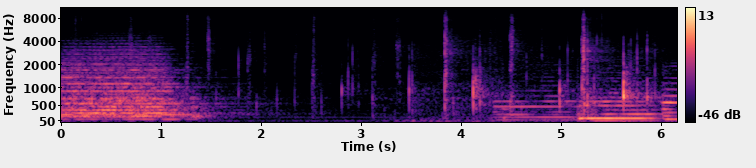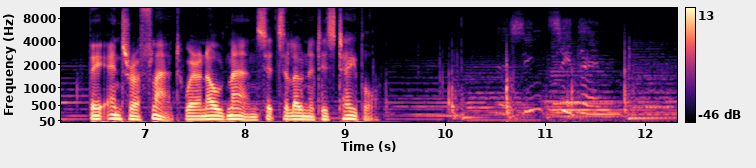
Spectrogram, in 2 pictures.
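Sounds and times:
footsteps of three men climbing a stairwell in a block of flats: 1.2s - 6.5s, 9.4s - 12.1s
speech: 6.4s - 9.4s.

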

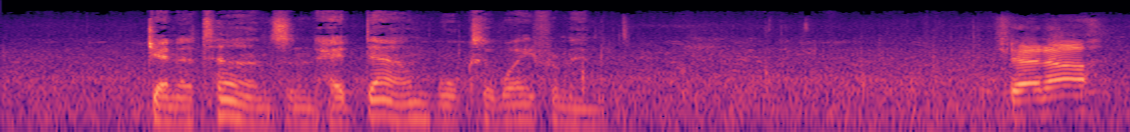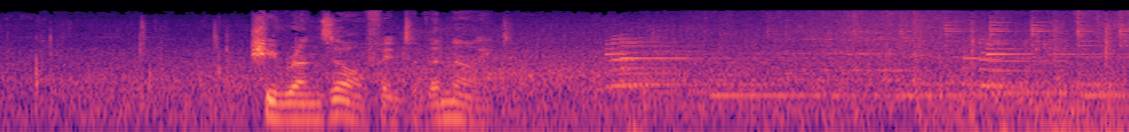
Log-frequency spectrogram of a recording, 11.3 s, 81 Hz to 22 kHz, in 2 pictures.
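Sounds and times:
speech: 0.7s - 3.2s, 5.0s - 5.6s, 6.9s - 8.3s
train travelling beside a river: 7.6s - 11.2s.

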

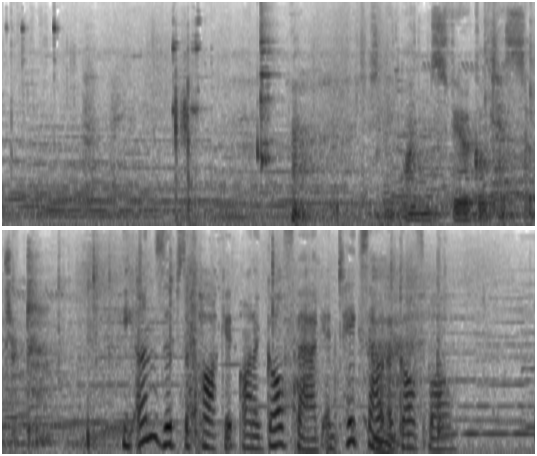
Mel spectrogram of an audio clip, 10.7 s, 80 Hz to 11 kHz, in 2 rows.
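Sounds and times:
glass stirring rod clinking against a container while mixing cream: 1.7s - 2.8s
speech: 4.3s - 5.8s, 6.5s - 10.0s.

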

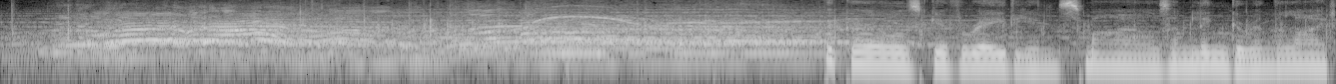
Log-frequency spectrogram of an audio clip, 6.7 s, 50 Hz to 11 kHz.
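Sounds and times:
crowd of young men whooping and cheering outside a theatre stage door: 0.0s - 5.3s
speech: 4.1s - 6.6s.

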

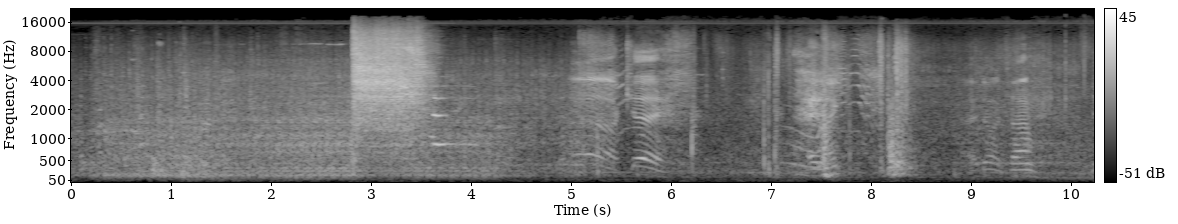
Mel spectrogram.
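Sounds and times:
truck engine rumble pulling into a yard: 0.0s - 10.2s
speech: 0.8s - 1.1s
truck air-brake hiss: 2.8s - 3.7s.

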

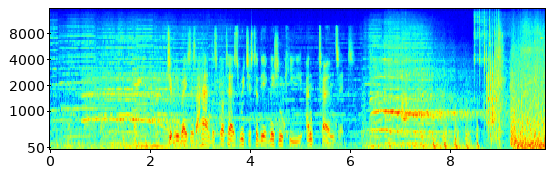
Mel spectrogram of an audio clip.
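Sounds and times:
low throbbing music with pulsing beats: 0.0s - 9.8s
speech: 2.4s - 6.5s
roaring crackling rush of fire and debris from the blast: 8.4s - 9.8s
van explosion with fireball: 9.2s - 9.8s.

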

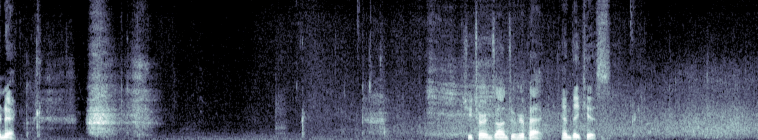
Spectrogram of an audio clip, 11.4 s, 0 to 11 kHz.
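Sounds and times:
speech: 0.0s - 0.4s, 7.0s - 9.2s
ocean surf rolling: 3.9s - 11.3s.

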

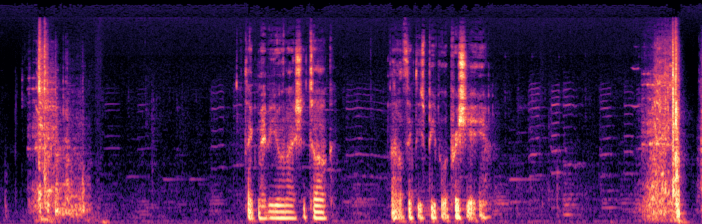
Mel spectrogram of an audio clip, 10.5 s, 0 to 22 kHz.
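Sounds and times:
door peephole sliding open with a clack: 0.4s - 2.4s, 7.3s - 10.5s
speech: 3.7s - 5.1s, 5.8s - 7.5s.

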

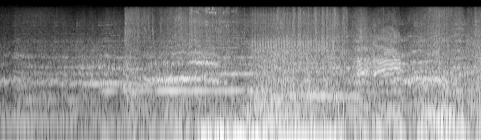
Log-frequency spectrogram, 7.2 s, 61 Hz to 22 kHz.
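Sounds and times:
car engines roaring: 0.0s - 7.2s
car tires squealing and skidding: 0.0s - 7.2s.

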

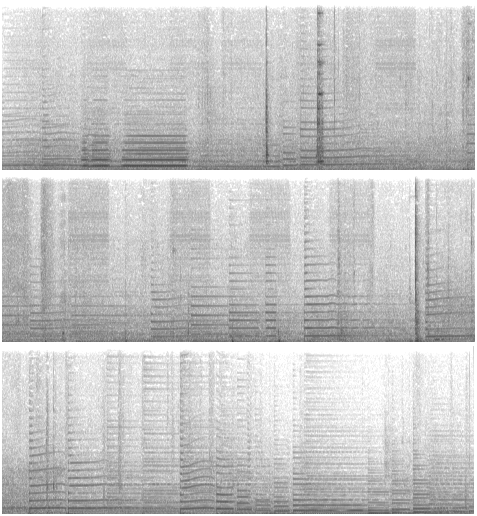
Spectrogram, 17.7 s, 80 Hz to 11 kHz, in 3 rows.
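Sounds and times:
car horn toot: 0.0s - 13.6s
saloon car idling in an outdoor car park: 0.0s - 17.7s.

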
